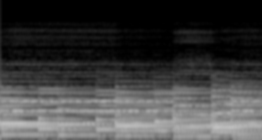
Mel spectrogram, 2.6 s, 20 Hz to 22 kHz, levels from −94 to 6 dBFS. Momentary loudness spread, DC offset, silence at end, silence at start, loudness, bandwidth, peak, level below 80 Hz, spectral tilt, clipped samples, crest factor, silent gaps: 5 LU; under 0.1%; 0 s; 0 s; -22 LUFS; 4.4 kHz; -10 dBFS; -50 dBFS; -10 dB/octave; under 0.1%; 12 dB; none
